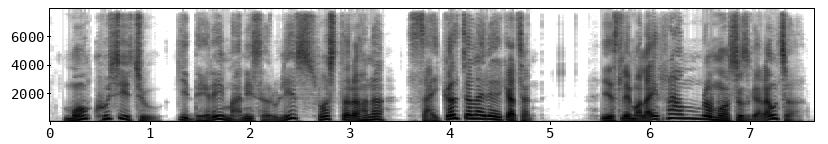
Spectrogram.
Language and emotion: Nepali, happy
